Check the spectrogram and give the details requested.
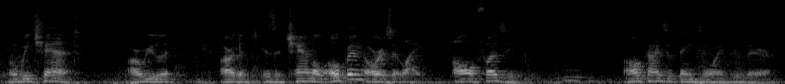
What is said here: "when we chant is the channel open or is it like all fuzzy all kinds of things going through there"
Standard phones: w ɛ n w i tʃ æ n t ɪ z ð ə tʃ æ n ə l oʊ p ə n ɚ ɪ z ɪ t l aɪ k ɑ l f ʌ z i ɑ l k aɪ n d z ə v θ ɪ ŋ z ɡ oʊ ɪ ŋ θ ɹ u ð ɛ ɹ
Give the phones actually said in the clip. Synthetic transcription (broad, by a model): w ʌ n w i tʃ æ n t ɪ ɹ ð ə tʃ æ n l oʊ p ə n ɚ ɪ z ɪ t l aɪ k ɑ l f ʌ z i ɑ l k aɪ n d z ə v θ ɪ ŋ z ɡ oʊ ɪ ŋ θ ɹ u ð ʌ ɹ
